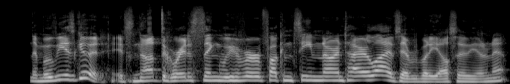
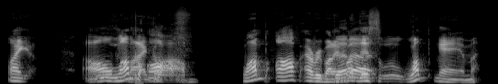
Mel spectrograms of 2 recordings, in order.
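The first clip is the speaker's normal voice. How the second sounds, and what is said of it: Cartoon character voice impression. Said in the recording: “doing an LSP impression”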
